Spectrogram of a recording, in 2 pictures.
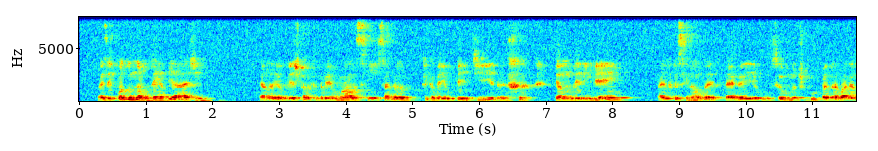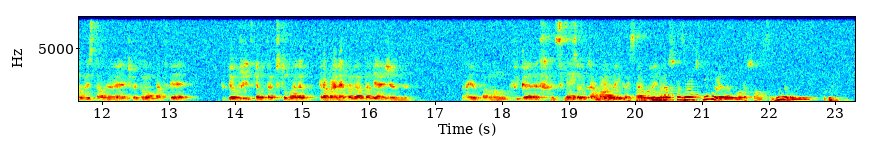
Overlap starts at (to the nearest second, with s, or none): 19 s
